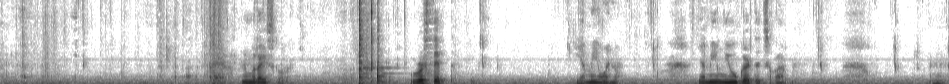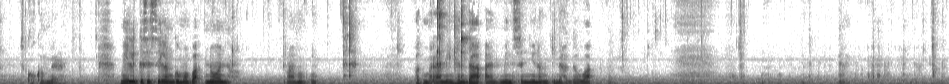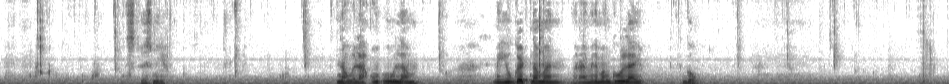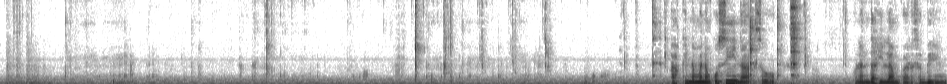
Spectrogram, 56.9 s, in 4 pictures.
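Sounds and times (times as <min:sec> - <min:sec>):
person chewing: 0:00.0 - 0:03.4, 0:09.4 - 0:10.0, 0:23.4 - 0:30.4, 0:31.0 - 0:33.5, 0:35.0 - 0:35.2, 0:39.4 - 0:42.6, 0:43.6 - 0:52.8
steady low hum: 0:00.0 - 0:56.9
small mouth clicks and smacks: 0:09.4 - 0:10.0, 0:39.5 - 0:41.4, 0:47.9 - 0:52.8.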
